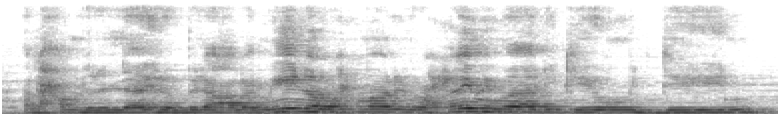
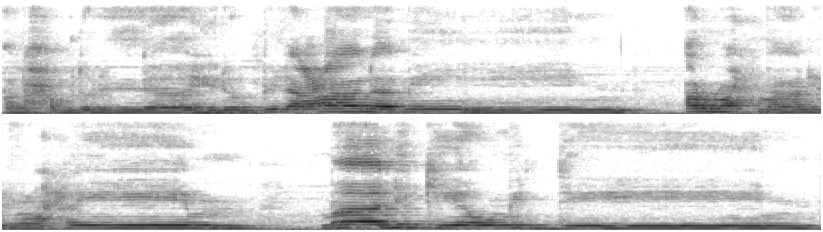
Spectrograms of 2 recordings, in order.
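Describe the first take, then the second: First: It is recited quickly with few pauses. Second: It is recited slowly with melody and pauses. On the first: This is the style of the Tarawih prayer. "এত দ্রুত পড়া শুরু করে দিয়েছেন" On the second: This is the style of the regular night prayer. "সুন্দর লেহান দিয়ে ধীরে ধীরে থেমে থেমে"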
